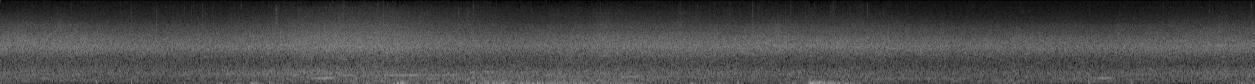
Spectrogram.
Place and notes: Biskupská kopa - wind ocarina on transmitter mast
Wonderful melodies made by wind playing on parabols of trasmitter mast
